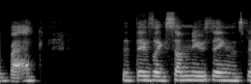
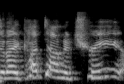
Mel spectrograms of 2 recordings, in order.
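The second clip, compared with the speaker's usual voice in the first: higher, mock-indignant kid; silly child indignation; 7 semitones higher than usual. Mother retelling how her daughter acted, mock indignant. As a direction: imitate a child's silly protest, pitched up. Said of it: "it was, like, really silly".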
